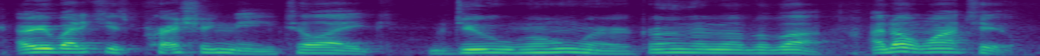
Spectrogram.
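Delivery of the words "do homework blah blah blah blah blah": mocking nagging. Student mimicking people pressuring them about homework, mocking. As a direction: drag it out like tiresome nagging.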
